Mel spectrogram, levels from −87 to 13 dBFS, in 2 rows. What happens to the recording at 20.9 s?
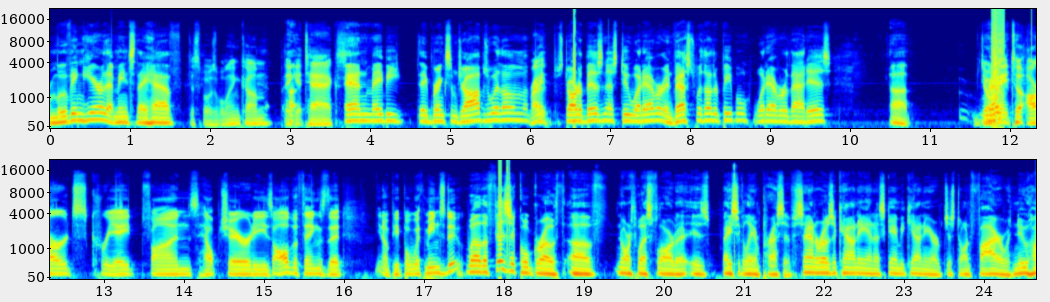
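At 20.88 s a brief integer overflow cracks through the speech: a peak pushed about 1 dB past the integer limit wraps to the opposite sign instead of being held flat, so it sounds like a sharp, violent snap, harsher and more abrupt than clipping's flattened distortion.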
